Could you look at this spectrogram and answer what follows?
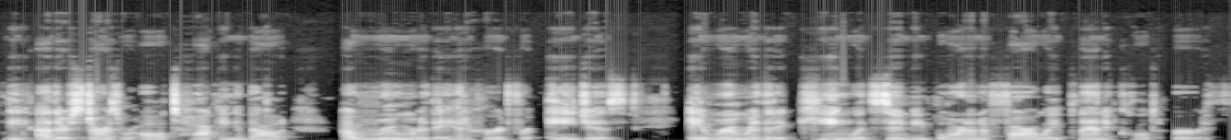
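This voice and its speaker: A woman narrates a picture book for children in a low, gravelly voice. Her delivery is expressive storybook reading, with creak at the edges of the voice. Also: moderate pace.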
